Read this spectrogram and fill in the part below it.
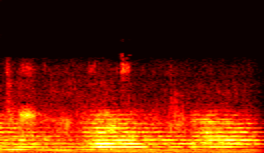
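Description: A church bell rings at noon in a steady, resonant toll with a sustained humming tone and overlapping strikes, loud and close throughout with no talk.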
